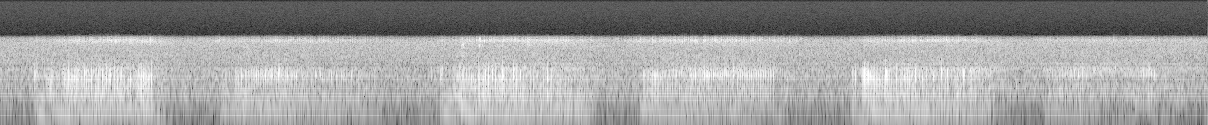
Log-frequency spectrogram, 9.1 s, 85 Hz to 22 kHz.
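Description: Rhythmic rasping snores on each breath, about 20 breaths a minute, from a sleeping cat.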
